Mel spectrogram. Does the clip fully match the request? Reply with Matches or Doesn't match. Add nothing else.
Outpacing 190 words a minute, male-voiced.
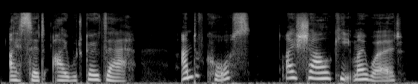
Doesn't match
